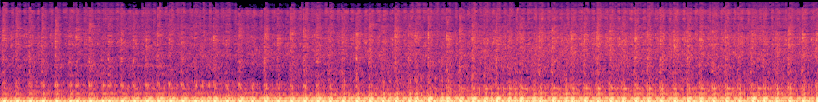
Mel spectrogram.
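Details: Motorcycle engine rebuilt under warranty after blowing up, crankcase repaired, freshly started and still tight, idling only to break in; even steady single-cylinder putter, no knocks, ticks or rattles; smooth healthy idle.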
